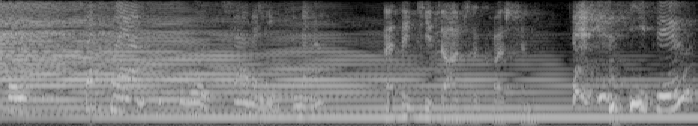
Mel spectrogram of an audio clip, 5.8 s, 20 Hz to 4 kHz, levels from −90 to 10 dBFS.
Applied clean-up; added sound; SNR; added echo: none; Guitar; -1 dB; reverberation time 0.7 s.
